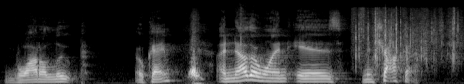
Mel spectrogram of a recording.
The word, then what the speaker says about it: Guadalupe: get started with those for example you'll say Guadalupe when actually it's pronounced guadaloop okay another one is maaka it's not maaka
